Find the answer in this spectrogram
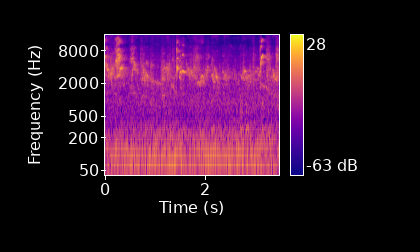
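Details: Pet birds chirping, played to comfort lonely birds: dense overlapping twitters and short high warbles, with quick squeaky notes standing out at about 0.3, 1.5 and 3.1 seconds over a steady low hum.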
